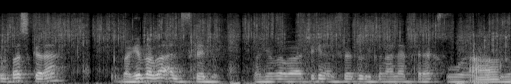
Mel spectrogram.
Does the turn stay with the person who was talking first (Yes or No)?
Yes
